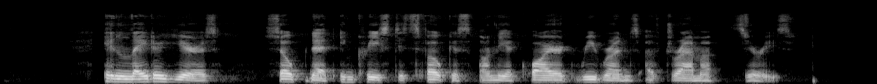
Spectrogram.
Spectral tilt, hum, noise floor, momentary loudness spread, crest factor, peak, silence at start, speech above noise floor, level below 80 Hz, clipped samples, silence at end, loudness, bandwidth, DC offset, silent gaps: -6.5 dB/octave; none; -75 dBFS; 13 LU; 16 dB; -2 dBFS; 1.05 s; 60 dB; -60 dBFS; under 0.1%; 1 s; -16 LUFS; 11.5 kHz; under 0.1%; none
